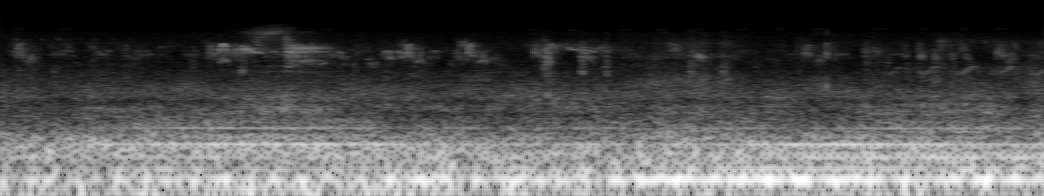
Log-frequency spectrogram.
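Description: Small birds chirping faintly now and then, short high calls scattered through, over a steady low rumble.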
